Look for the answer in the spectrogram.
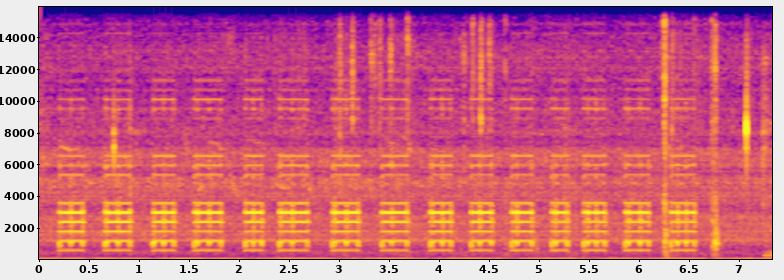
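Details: Construction machine that wouldn't start, near-dead electrics: clipped triple warning beeps about twice a second over low electrical hum; fault alarm, flat battery not the only cause, cause unclear.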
